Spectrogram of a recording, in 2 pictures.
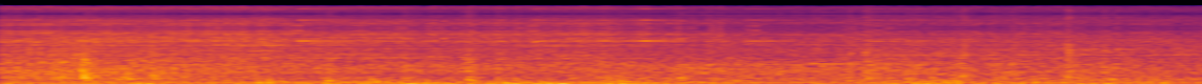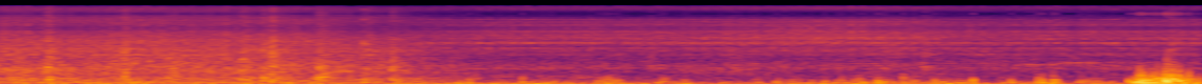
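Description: Passenger train running past, its coaches rolling along the track with a steady rumble. About eight seconds in the sound drops to a quieter, lower rumble, with a loud thump near the end.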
